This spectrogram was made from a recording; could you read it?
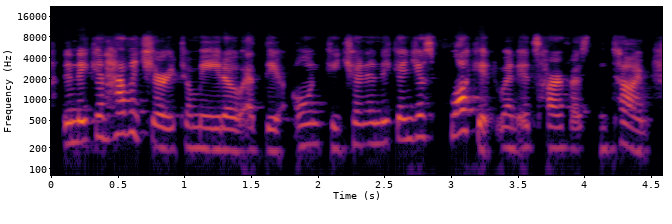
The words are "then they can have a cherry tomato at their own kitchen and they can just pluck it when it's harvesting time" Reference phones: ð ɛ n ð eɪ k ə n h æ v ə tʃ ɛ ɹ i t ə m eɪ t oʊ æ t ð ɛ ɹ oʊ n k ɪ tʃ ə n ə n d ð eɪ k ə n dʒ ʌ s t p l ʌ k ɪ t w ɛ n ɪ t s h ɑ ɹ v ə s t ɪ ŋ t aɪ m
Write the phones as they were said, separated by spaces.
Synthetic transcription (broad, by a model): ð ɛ n ð eɪ k ə n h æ v ə tʃ ɛ ɹ i t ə m eɪ t oʊ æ t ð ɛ ɹ oʊ n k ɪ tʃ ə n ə n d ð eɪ k ə n dʒ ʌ s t p l ʌ k ɪ t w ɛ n ɪ t s h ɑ ɹ f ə s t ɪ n t aɪ m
